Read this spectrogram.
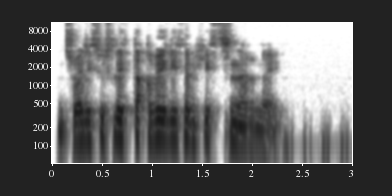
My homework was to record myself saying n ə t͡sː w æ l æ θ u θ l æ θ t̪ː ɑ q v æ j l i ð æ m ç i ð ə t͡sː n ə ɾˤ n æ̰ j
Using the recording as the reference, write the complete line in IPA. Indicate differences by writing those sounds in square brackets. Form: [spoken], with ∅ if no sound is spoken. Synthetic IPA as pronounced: n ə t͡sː w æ l [i] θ u θ l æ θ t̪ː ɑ q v æ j l i [θ] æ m ç i [θ] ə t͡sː n ə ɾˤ n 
